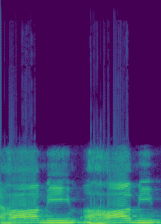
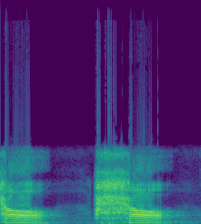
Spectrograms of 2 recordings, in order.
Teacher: اب اس کے بعد ہے حامیم، یہاں پر ہا کے اوپر کھڑا زبر ہے، لیکن یہ جو ہا ہے اس کو آپ نے سمجھنا ہے، یہ ہا بریک ہے، یہ بریک پڑھا جائے گا، اس کو بھاری ساؤنڈ کے ساتھ کبھی بھی نہیں پڑھنا · آپ نے ایسا نہیں پڑھنا اس کو، کیونکہ یہ جو ہا ہے اس کا تعلق گلے کے درمیان سے ہے، سینے کے ساتھ نہیں ہے، یہ گلے کے درمیان سے ہی ادا ہوتا ہے.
